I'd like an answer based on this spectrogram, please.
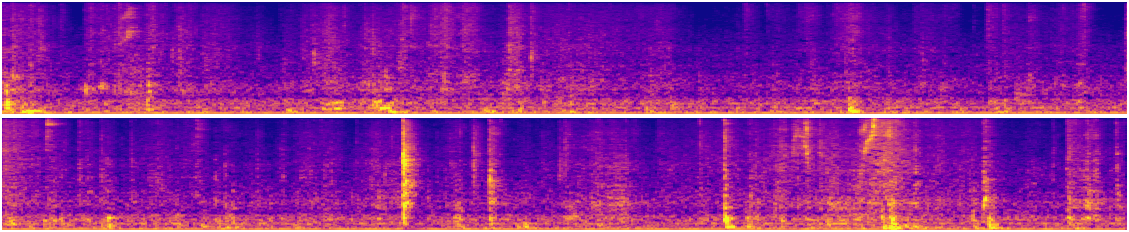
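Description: Cardboard box and packing being handled: scattered rustling, scraping and light knocks, with a few sharper taps and clicks in the second half, over a steady low hum.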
